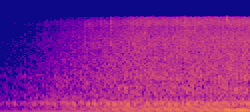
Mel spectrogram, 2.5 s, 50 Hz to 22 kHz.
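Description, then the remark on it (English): A motorboat engine drones steadily as it crosses steel-grey Arctic waters off Greenland, 190 miles inside the Arctic, steering past icebergs beneath a gloomy sky, its low harmonic hum rising gradually in loudness and pitch as the boat powers ahead, with a broad wash of water noise beneath. “carving a path across the ocean. He carefully steers past an iceberg.”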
